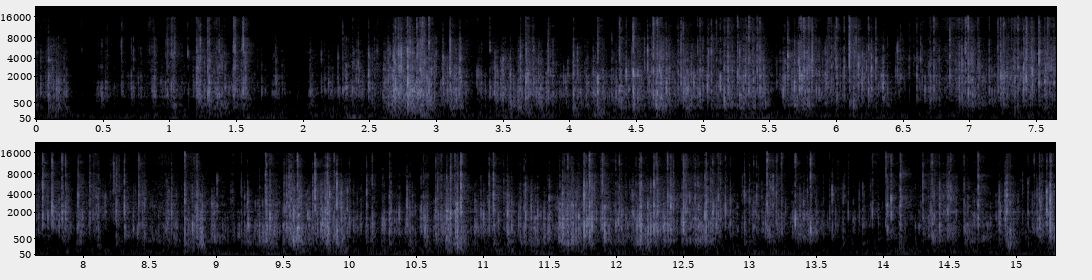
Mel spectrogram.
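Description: Hands stretch a thin, clear, empty heart-printed cellophane bag, then crumple and crinkle it. The result is a dense, continuous crackle of bright, sharp snaps with almost no low end, starting softly and then holding a steady busy rustle throughout.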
